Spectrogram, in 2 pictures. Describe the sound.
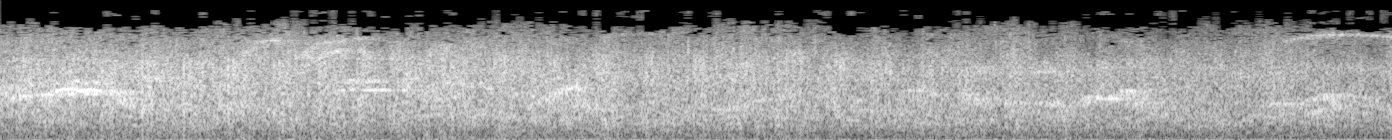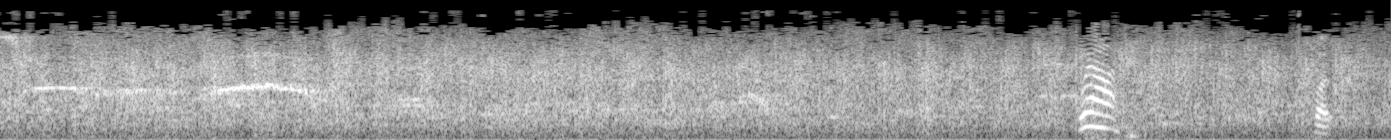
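Audience clapping in sustained, dense applause that holds steady for about twenty seconds, with crowd voices mixed through it.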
